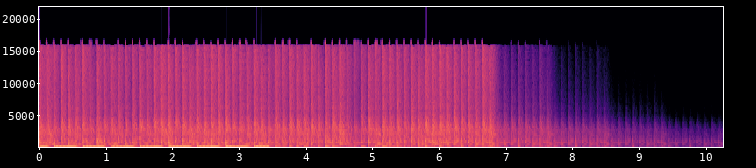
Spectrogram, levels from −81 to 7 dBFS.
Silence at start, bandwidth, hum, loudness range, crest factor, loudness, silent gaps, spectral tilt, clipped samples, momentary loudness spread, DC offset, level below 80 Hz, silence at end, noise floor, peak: 0 s; 17.5 kHz; none; 11 LU; 16 dB; -15 LUFS; none; -3 dB/octave; under 0.1%; 16 LU; under 0.1%; -18 dBFS; 0.9 s; -46 dBFS; 0 dBFS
